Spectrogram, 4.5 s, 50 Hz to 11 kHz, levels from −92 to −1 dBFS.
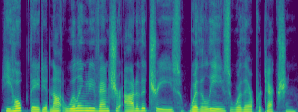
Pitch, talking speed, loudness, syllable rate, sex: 190 Hz, 230 wpm, -17 LUFS, 6.4 syllables/s, female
